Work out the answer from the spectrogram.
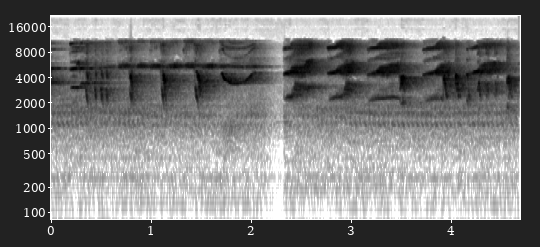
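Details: A constantly singing, hand-tame Sunda bulbul in captivity pours out dense, rapid high chattering and buzzy whistled notes, broken by one short pause in the middle.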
